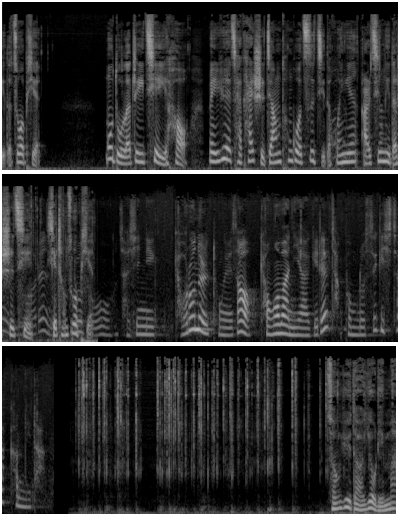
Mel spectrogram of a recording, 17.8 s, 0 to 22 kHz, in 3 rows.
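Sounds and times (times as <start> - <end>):
speech: 0.0 - 0.7, 1.6 - 12.6, 16.8 - 17.7
rapid typing on a computer keyboard: 12.9 - 16.8.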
